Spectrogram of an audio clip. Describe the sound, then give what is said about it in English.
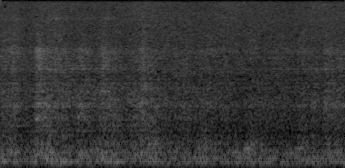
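A train with its engine and carriages crossing a bridge high over a glen gives a low, continuous rumble that stays loud and unbroken throughout, with only a faint hint of wheel clatter. “The engine train reaches the bridge,”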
